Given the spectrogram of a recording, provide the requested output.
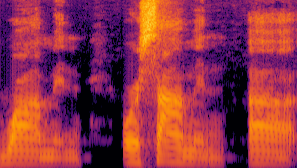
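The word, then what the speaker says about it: Samhain: was called wman or Salon uh Salon s it's pronounced s o sa s o w i n is what it's pronounced but it was mainly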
